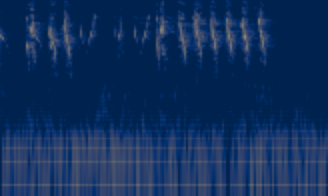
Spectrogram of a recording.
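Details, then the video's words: Bar-winged prinia in vigorous jump shoot singing, a short, dense run of piercing high chirps delivered very rapidly, about a dozen notes in under two seconds, over faint low hum. "CIBLEK GACOR JUMP SHOOT"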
